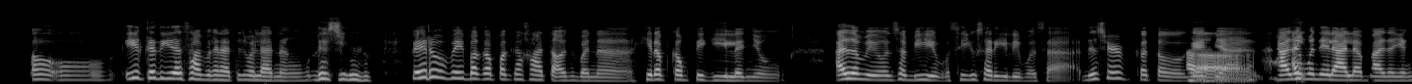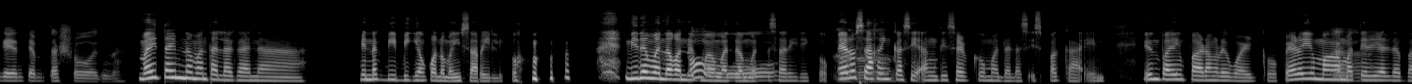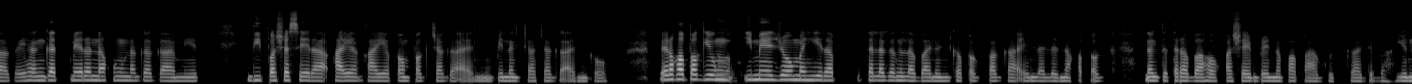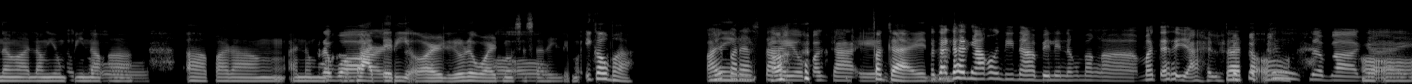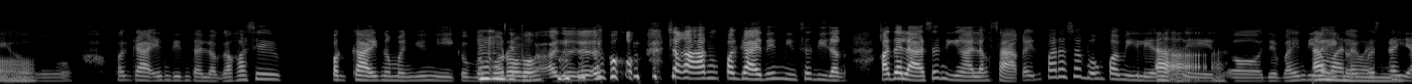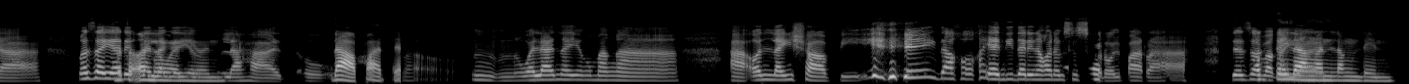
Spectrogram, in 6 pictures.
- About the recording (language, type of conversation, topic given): Filipino, unstructured, Paano ka nagsisimulang mag-ipon ng pera, at ano ang pinakaepektibong paraan para magbadyet?
- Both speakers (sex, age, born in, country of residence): female, 35-39, Philippines, Philippines; female, 35-39, Philippines, Philippines
- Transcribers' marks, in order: laughing while speaking: "deserve"; other background noise; chuckle; tapping; chuckle; laughing while speaking: "Matagal na akong"; chuckle; chuckle; chuckle; laughing while speaking: "shopping"; unintelligible speech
